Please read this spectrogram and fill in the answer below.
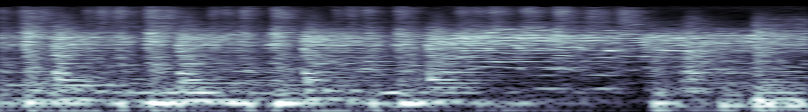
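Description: Punk rock band playing live: distorted electric guitar, bass guitar and drum kit, with regular drum strikes, in the closing bars of a song.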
